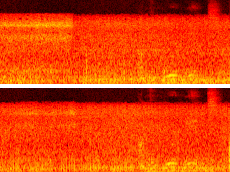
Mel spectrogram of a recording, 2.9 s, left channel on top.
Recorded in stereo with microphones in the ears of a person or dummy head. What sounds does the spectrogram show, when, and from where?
1.7 s a man speaking: 70° right (ahead or behind), 3.5 m; by 2.9 s 50° right (ahead or behind), 3.5 m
